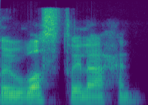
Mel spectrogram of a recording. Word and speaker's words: واصطلاحا: This hamza is hamzatul wasl, so you don't pronounce it if you connect. So واصطلاحا. نعم.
